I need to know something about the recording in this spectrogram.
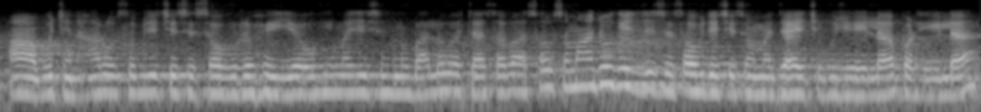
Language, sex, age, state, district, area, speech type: Maithili, female, 30-45, Bihar, Supaul, rural, spontaneous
